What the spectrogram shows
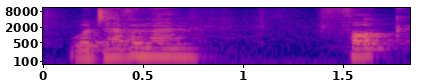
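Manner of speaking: put-on South African accent. Retelling how she answered an interviewer asking about her new album: South African accent. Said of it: "In her like South African accent".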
